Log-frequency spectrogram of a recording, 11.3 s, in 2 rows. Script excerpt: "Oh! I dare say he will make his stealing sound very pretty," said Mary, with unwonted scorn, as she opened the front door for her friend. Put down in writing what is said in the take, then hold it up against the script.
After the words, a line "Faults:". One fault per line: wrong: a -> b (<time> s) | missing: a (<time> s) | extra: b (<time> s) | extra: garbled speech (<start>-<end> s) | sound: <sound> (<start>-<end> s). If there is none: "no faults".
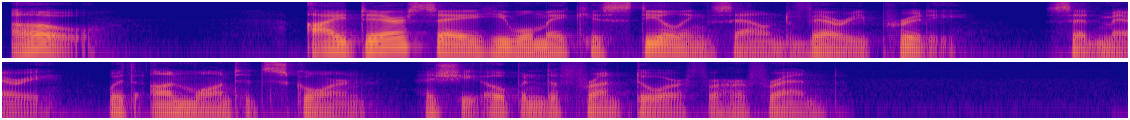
"Oh! I dare say he will make his stealing sound very pretty," said Mary, with unwonted scorn, as she opened the front door for her friend.
Faults:
no faults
